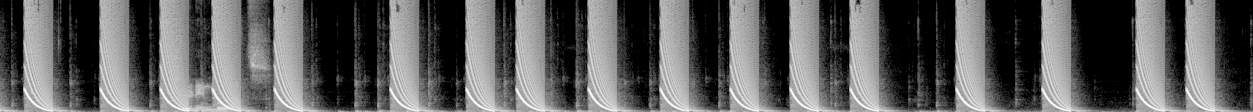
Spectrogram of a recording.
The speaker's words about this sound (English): There's our ship, our enemy. And now we're shooting.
